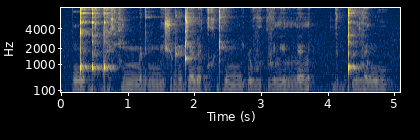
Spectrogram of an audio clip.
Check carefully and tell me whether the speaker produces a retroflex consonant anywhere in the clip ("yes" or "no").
yes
